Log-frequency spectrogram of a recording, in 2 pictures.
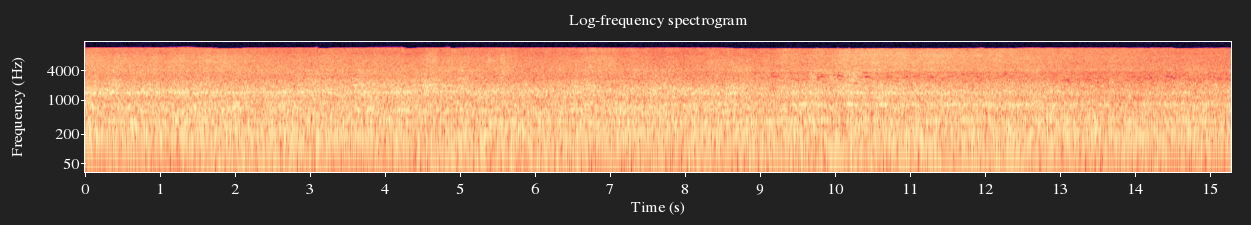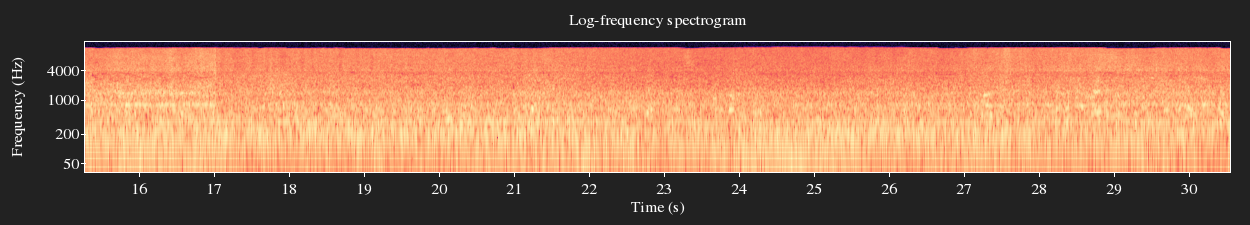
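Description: Steady low drone of a passenger boat's engine under way, with a steady hiss over it.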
